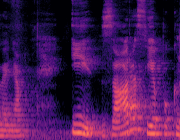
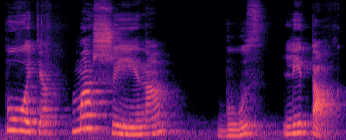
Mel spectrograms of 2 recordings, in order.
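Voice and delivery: slow word list; 3 semitones higher, slower than usual. Shown as a demonstration. Therapist reading the picture row, very slow машина. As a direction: read the row slowly, one by one. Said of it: "Перевернули передостаннє".

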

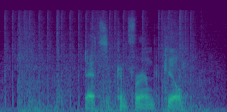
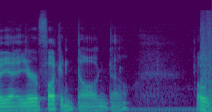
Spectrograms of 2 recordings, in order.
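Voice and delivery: ordinary talk

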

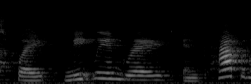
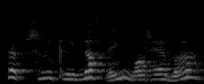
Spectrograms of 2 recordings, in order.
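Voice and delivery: perfectly truthful; 3 semitones higher than usual. A narrator's reading. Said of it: "replied the mole with perfect truthfulness".

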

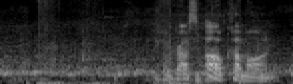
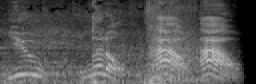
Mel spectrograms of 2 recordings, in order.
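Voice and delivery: high, loud outburst with ows; yelling at attacker; 8 semitones higher, 7 dB louder, slower than usual. Real, not acted. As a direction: cry out at each hit. Being hit by game enemy.

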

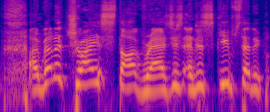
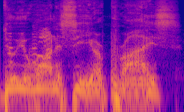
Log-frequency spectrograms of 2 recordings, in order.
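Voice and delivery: slow raspy creature voice; parrot voice. Acted. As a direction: tease with a sinister rasp. Parrot voice taunts the winner.

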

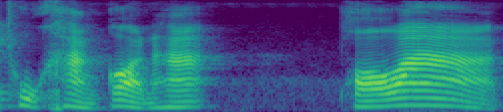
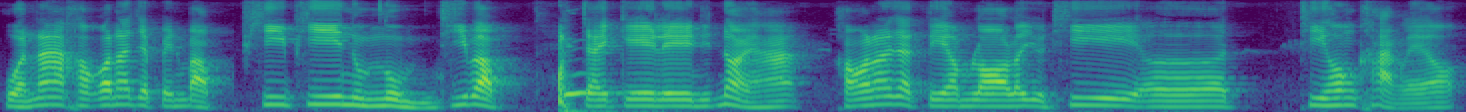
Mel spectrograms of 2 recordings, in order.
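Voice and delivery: normal talking voice

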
